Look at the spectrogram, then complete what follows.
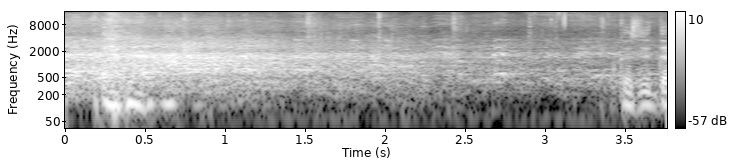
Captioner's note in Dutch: gelach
